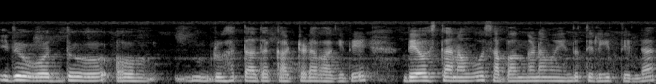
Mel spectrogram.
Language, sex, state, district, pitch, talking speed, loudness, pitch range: Kannada, female, Karnataka, Shimoga, 170 Hz, 80 wpm, -19 LUFS, 160-175 Hz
